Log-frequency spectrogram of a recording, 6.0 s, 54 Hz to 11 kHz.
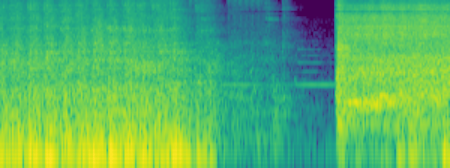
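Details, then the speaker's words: Ford Bronco II engine running with no exhaust or manifolds, fuel pressure about 40 psi when cranked: it labours unevenly under throttle, cuts out, then picks up with a rough drone; runs badly, owner plans to check the distributor; no ticking. "And then I'm also going to double check tomorrow the distributor because it's running like garbage, quite frankly."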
